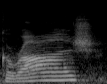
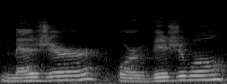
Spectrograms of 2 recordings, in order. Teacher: It's like the SH sound, but our voice is on. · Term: zh sound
